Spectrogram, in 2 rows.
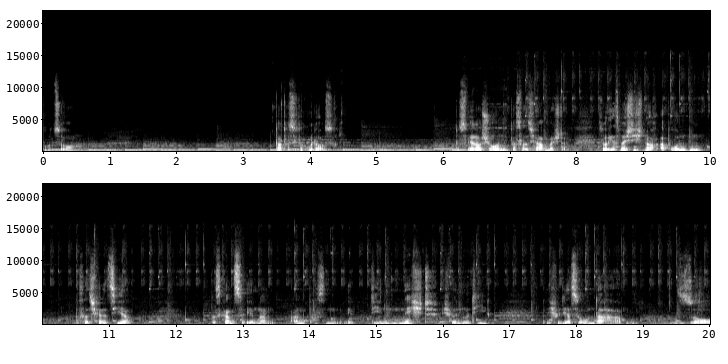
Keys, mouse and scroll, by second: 4.3-6.8 right drag, 8.8 click, 10.6 click, 12.4-12.9 drag, 15.0 click, 16.3-19.0 drag, 19.5-20.0 right drag.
